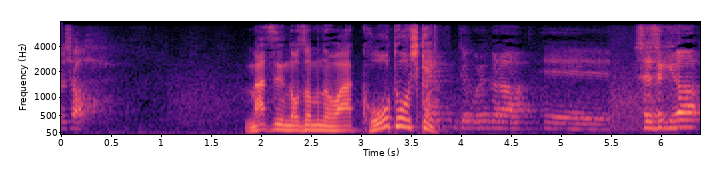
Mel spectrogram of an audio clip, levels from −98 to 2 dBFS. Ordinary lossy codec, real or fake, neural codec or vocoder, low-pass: none; real; none; 7.2 kHz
